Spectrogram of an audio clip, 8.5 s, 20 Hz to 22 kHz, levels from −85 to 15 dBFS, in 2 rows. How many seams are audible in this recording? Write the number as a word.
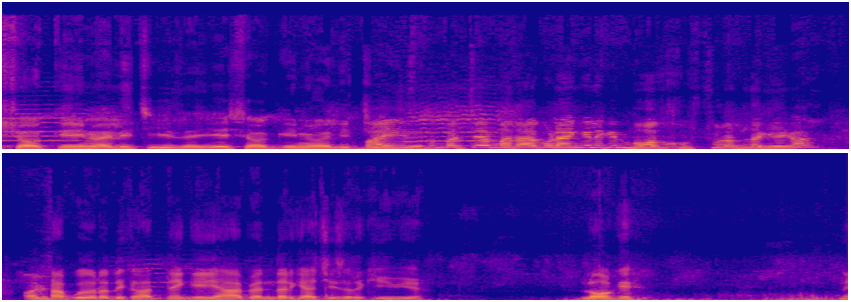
one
